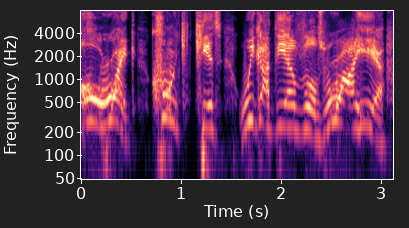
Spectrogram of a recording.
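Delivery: put-on high-pitched voice in an Australian accent. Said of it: "You found an accent you're good at".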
